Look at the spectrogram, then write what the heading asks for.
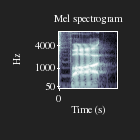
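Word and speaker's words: Pfaadt: Like talk about showing up and like really letting everybody know how to pronounce it because it's FOT and being like, I'm here, I'm the guy.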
